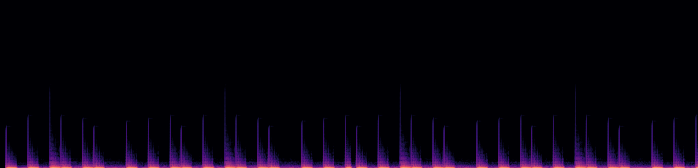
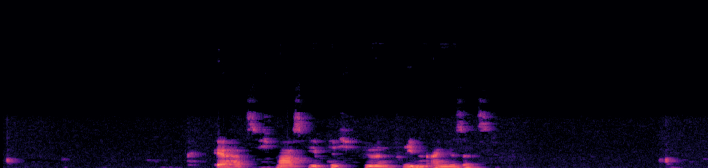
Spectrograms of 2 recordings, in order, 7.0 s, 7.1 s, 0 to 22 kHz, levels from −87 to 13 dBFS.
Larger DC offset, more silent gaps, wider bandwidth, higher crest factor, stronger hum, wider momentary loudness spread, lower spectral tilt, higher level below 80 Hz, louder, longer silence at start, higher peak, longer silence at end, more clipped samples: neither; neither; second, 1.3 kHz vs 7.6 kHz; second, 8 dB vs 24 dB; neither; second, 3 LU vs 21 LU; first, -12 dB/octave vs -6 dB/octave; first, -18 dBFS vs -60 dBFS; about the same, -20 LUFS vs -22 LUFS; about the same, 0.05 s vs 0.05 s; second, -8 dBFS vs 0 dBFS; second, 0.15 s vs 0.4 s; neither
